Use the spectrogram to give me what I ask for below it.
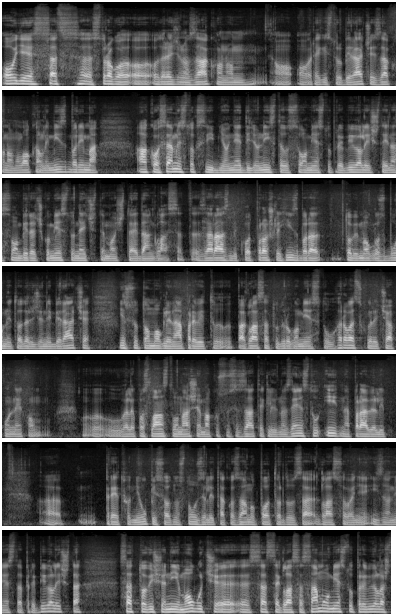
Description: O nadolazećim izborima, pravilima glasovanja, ali i o izbornoj šutnji razgovarali smo u Intervjuu tjedna Media servisa s članom Državnog izbornog povjerenstva Slavenom Hojskim.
